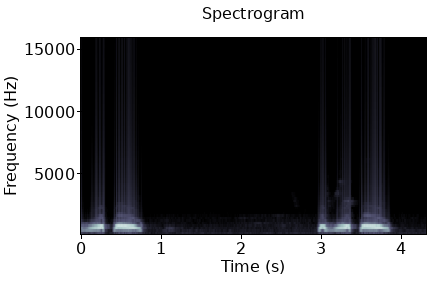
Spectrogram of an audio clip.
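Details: Female spotted dove calling to draw in wild doves: loud, low, mellow coo phrases of three notes, the first short, then two longer ones, with a pause of about two seconds between the phrases.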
